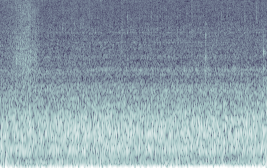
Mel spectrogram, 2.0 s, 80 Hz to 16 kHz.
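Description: Steady low drone inside the cabin of a 2009 Jeep Wrangler 2.8 CRD diesel cruising at motorway speed: engine hum mixed with road and wind noise.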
